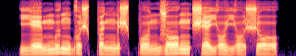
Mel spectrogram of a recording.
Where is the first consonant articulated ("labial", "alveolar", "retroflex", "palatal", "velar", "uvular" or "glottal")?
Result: palatal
